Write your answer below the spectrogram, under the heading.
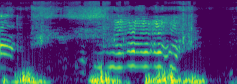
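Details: Goat bleating: three short wavering, nasal bleats in quick succession over about a second and a half, with some high-pitched music in the background.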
